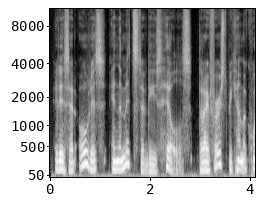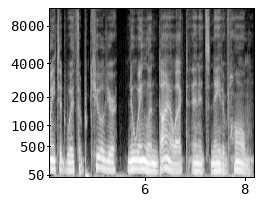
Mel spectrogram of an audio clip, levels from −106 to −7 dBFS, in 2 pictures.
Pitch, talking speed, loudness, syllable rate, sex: 120 Hz, 185 wpm, -16 LUFS, 4.9 syllables/s, male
